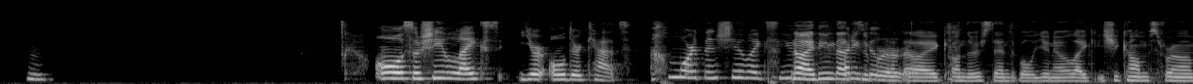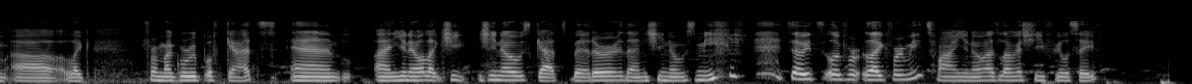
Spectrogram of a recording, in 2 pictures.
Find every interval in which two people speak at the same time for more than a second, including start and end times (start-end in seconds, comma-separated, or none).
7.9-9.2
